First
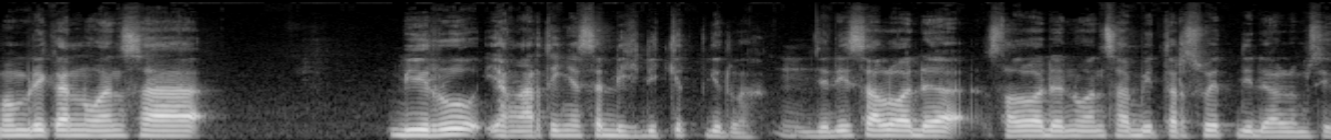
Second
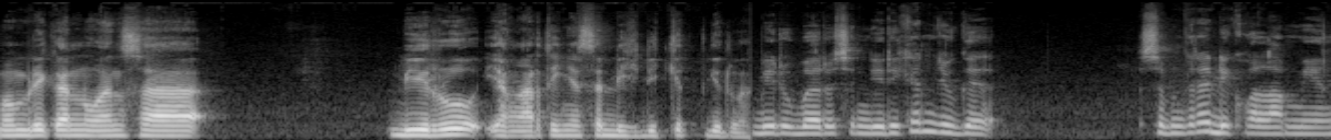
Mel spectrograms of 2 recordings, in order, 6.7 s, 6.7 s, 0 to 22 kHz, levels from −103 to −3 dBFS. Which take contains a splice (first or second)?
second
